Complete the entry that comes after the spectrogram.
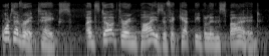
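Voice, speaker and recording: An actress playing a composed, dryly amused woman commander in a video game, speaking in a measured, understated way. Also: lowish voice, expressive. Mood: wry. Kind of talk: video game character acting.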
